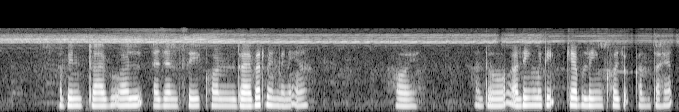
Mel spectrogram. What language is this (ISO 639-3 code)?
sat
